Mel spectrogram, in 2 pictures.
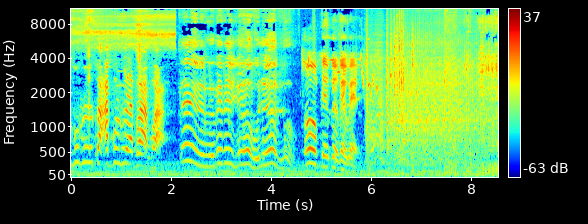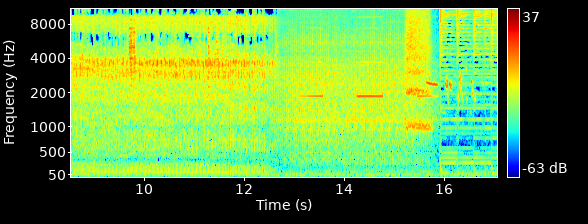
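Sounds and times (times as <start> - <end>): short high beeps: 0.2 - 2.1
tractor engine running: 5.8 - 17.0.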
